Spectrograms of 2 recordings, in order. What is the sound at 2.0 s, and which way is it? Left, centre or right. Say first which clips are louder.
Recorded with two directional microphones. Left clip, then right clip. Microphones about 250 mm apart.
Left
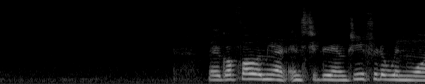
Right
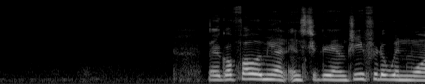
Speech: right 5 dB; right.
